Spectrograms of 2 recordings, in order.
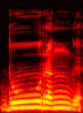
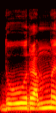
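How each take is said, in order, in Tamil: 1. இந்த சொல் ng ஒலியில் முடிகிறது. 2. இந்த சொல் m ஒலியில் முடிகிறது. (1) "அனுஸ்வரம் வந்து இங்குக்கு மாற்றிங்க" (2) "தூரம் இல்லை"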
